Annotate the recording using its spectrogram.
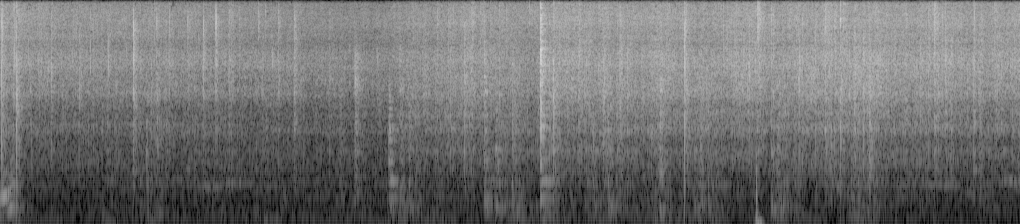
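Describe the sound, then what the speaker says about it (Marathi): Onion sautéing in a pan with curry leaves while preparing a Maharashtrian kurdai bhaji, a steady close sizzle with scattered stirring clicks and scrapes running throughout, no one speaking. "कांदा आता परतला आहे बऱ्यापैकी अजून दोन मिनटं परतू"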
